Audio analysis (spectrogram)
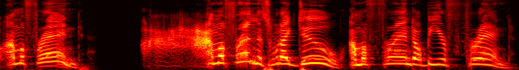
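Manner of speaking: put-on high, excited little-kid voices all clamoring; eager kids volunteering. A crowd of playground kids volunteering, eager high voices. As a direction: kids waving their hands begging to be picked.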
